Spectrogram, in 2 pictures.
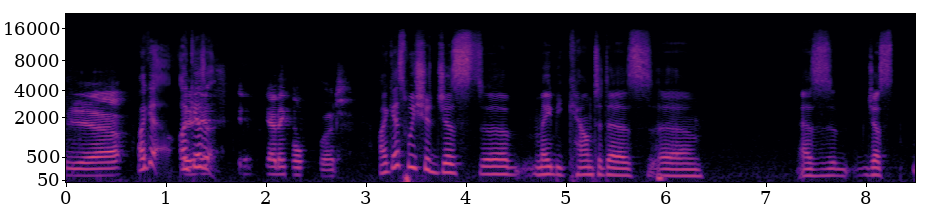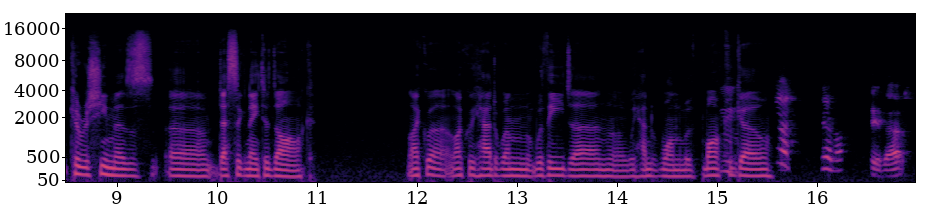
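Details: Adult man who stammers, recording while standing to reduce stomach muscle tension; stuttering.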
